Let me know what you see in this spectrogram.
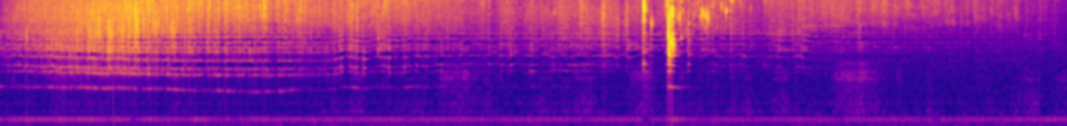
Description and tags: bubbles mono
a sound created from bubbles of sparkling wine
dźwięk stworzony z bąbelków musującego wina
ambience, ambient, atmosphere, atmospheric, bubbles, design, effect, experiment, experimental, sci-fi, sound, sound-design, soundscape, sparkling, wine, wine-glass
